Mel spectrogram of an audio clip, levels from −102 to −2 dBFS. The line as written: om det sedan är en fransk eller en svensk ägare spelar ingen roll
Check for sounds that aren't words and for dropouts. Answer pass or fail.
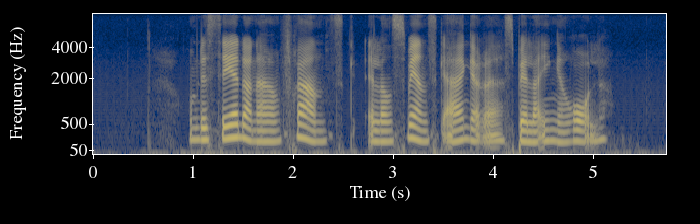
pass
